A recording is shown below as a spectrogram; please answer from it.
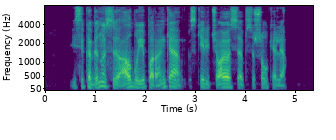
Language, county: Lithuanian, Kaunas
